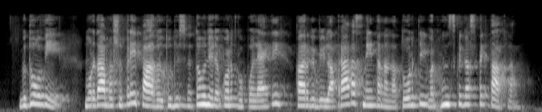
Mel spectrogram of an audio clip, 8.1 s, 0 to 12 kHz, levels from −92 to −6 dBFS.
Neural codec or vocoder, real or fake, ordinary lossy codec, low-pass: codec, 16 kHz, 2 kbps, FreqCodec, larger model; fake; none; 7.2 kHz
